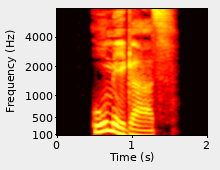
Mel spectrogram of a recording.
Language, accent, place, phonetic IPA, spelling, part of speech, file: German, Germany, Berlin, [ˈoːmeɡas], Omegas, noun, De-Omegas.ogg
- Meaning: plural of Omega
